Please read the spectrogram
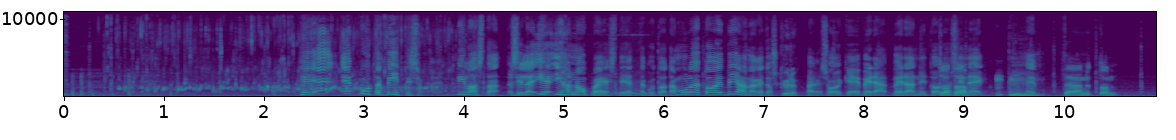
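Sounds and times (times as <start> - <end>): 
coffee poured from a pot into a cup: 0.0 - 4.4
speech: 2.4 - 10.6.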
